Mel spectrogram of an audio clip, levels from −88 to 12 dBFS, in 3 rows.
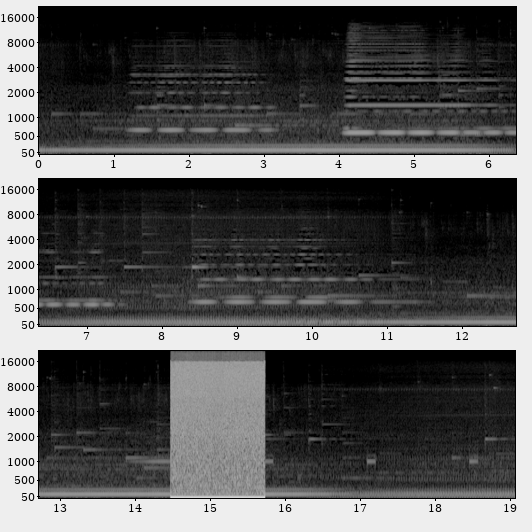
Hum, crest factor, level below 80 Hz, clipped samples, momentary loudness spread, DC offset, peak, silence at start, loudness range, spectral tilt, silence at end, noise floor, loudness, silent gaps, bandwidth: none; 16 dB; -42 dBFS; 0.7%; 31 LU; under 0.1%; 0 dBFS; 1.7 s; 26 LU; -0.5 dB/octave; 3.1 s; -43 dBFS; -5 LUFS; none; over 20 kHz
